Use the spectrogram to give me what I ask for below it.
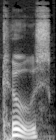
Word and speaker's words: Kuss: City Administrator Lisa Kuss, which is pronounced Coos, K-O-O-S, for those of you in Merrill, says she has again contacted the Geological Survey about latest booms.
